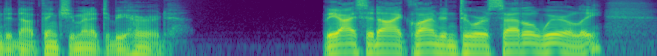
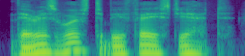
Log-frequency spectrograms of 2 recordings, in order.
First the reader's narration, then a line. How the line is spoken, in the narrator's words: Moraine said softly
